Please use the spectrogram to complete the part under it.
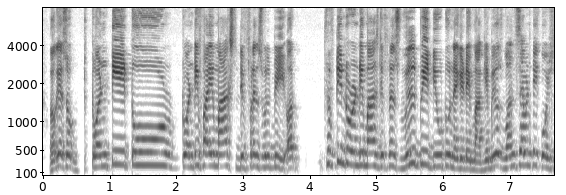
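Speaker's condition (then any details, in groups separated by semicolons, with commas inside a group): No condition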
